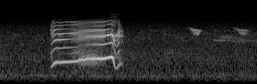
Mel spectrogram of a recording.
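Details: A pair of northern lapwings alarm calling to their young: one loud, drawn-out, wheezy note rising slightly and ending in a downward slur, followed by faint high chirps.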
